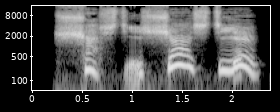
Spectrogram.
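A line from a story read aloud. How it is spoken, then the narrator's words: Sobbing repetition. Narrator (Russian): повторял Алексей Воинович, всхлипывая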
